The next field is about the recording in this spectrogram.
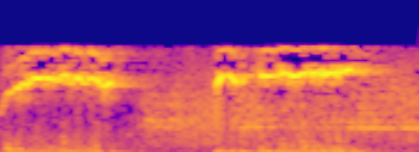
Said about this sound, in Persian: شما همینجوری هم میتونی سوت بزنی.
